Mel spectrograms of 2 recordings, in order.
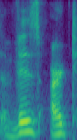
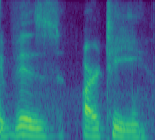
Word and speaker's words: VizRT: and it's proun pronounced viz RT yes that is why I capitalize the r and the T to remind me to say viz RT but when they make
